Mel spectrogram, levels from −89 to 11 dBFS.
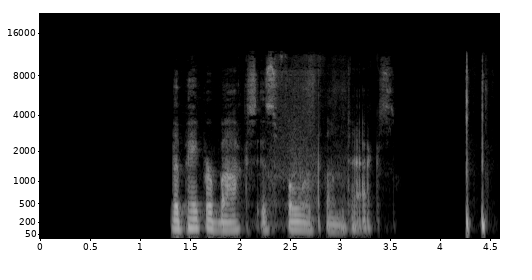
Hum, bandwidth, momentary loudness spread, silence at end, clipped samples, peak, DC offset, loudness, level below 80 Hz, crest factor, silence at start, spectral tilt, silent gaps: none; 12 kHz; 12 LU; 0.15 s; under 0.1%; -12 dBFS; under 0.1%; -32 LUFS; -66 dBFS; 22 dB; 1.3 s; -5.5 dB/octave; 3.69-4.25 s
